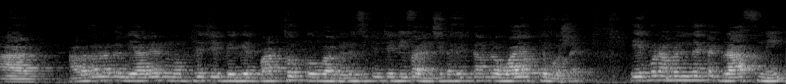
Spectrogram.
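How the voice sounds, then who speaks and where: A man's voice: sits high, warm tone. A man teaching physics to students, explaining step by step and asking rhetorical questions before answering them. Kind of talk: board lesson explanation. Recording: echoey room heard from a distance with faint noise.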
